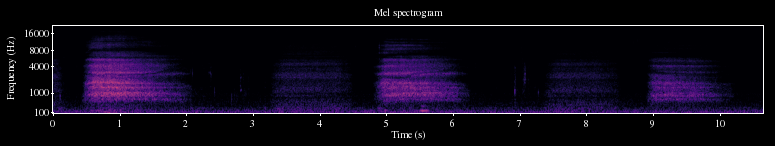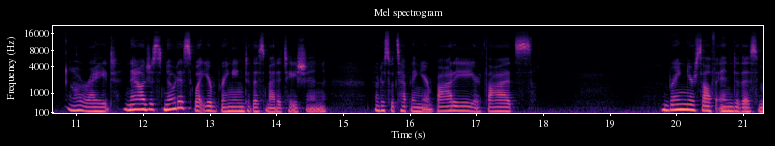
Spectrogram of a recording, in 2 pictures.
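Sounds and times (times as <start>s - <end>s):
slow deep breathing in through the nose and out through the mouth: 0.0s - 2.2s, 3.3s - 6.3s, 7.4s - 10.4s
speech: 11.4s - 17.9s, 19.8s - 21.2s.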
